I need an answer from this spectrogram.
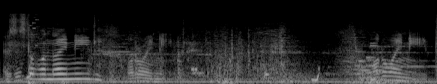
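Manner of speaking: usual speaking voice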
